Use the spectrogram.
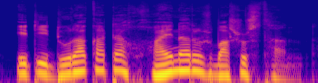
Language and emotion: Bengali, neutral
